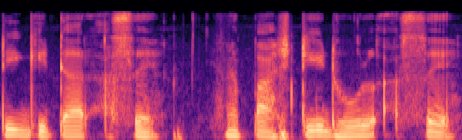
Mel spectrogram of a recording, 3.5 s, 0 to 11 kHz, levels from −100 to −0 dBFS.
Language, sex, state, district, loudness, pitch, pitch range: Bengali, male, Assam, Kamrup Metropolitan, -15 LUFS, 115 Hz, 110-120 Hz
